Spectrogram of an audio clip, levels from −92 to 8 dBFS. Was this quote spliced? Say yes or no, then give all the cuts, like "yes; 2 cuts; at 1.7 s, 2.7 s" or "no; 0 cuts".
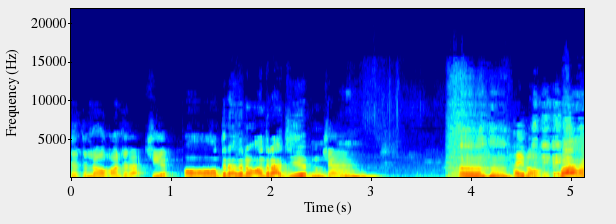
no; 0 cuts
